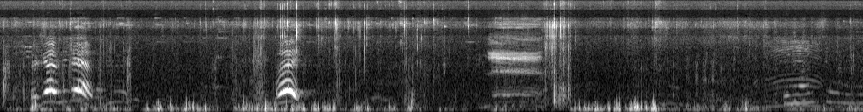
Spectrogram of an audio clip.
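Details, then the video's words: Mother sheep of a nomadic flock bleat for their lambs to nurse after returning from desert pasture; several wavering, quavering bleats rise and fall, with low rumbling ground noise, human voices and movement between calls. "The sound of mother sheep returning from the pasture to breastfeed her babies"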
